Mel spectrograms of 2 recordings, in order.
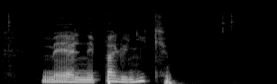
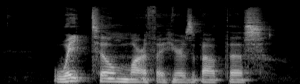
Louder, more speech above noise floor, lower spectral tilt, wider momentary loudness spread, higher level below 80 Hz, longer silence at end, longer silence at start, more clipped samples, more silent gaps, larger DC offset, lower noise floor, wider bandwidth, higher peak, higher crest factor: second, -24 LUFS vs -21 LUFS; about the same, 41 dB vs 43 dB; first, -8.5 dB/octave vs -4 dB/octave; first, 10 LU vs 7 LU; first, -36 dBFS vs -60 dBFS; first, 1 s vs 0.35 s; second, 0.4 s vs 0.55 s; neither; neither; neither; about the same, -63 dBFS vs -64 dBFS; second, 11 kHz vs 16.5 kHz; about the same, -4 dBFS vs -4 dBFS; about the same, 22 dB vs 20 dB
